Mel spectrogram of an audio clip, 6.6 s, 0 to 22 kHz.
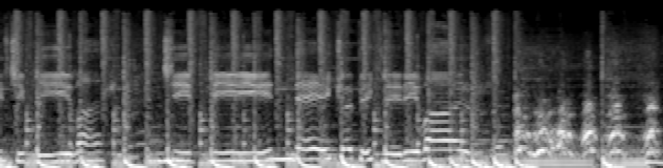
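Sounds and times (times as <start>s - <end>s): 
speech: 0.1s - 1.2s, 1.8s - 6.6s
dog barking on a farm: 5.1s - 6.6s.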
